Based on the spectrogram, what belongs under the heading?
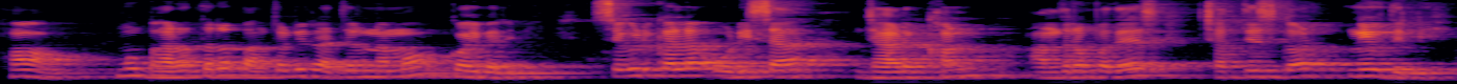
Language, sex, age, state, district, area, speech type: Odia, male, 30-45, Odisha, Khordha, rural, spontaneous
